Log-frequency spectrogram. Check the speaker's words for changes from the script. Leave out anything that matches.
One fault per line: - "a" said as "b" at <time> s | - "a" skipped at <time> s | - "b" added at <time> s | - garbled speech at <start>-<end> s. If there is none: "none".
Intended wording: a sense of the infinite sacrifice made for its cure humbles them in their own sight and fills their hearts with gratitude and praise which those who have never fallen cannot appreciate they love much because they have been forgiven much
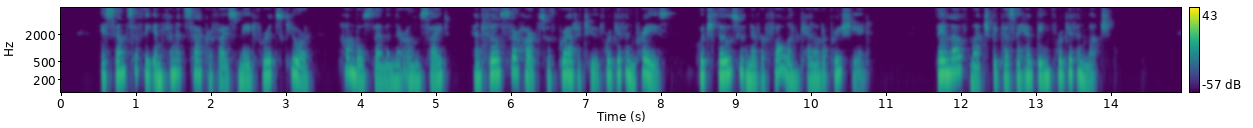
- "and" said as "forgiven" at 7.2 s
- "have" skipped at 9.1 s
